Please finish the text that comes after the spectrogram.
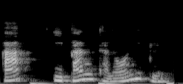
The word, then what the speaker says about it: ha: Franco ha i pantaloni blu. Powiem tylko, że literka H jest we włoskim nieczytana, niewymawiana.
